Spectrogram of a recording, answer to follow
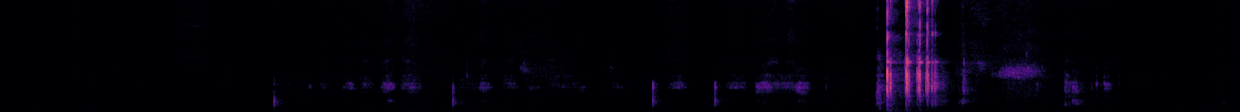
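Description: Scattered short scratches and taps of a pen writing on paper, with one louder brief clatter about four and a half seconds in.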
